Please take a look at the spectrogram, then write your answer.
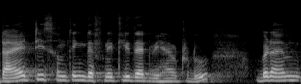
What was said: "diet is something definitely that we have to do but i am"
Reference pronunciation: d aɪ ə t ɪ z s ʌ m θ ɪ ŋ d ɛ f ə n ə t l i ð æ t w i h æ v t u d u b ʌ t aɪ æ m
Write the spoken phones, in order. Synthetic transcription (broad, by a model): d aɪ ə t ɪ z s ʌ m t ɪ ŋ d ɛ f ə n ə t l i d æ t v i h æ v t u d u b ʌ t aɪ m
